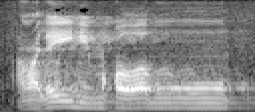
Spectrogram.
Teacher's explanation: میم ساکن کے بعد قاف آ گیا جس لیے یہاں پر اظہار شفوی ہوگا، یعنی بغیر غننے کے پڑھا جائے گا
